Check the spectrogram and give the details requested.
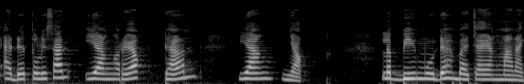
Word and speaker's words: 양력: Yang nyok. Kenapa begitu? Karena ketika ada bacim ing bertemu dengan awalan real, maka realnya diganti nien. Maksudnya diganti itu adalah dibaca ya, dibaca nien. Tapi tulisannya tetap pakai real. Bacanya jadinya adalah yang nyok, bukan yang riok.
